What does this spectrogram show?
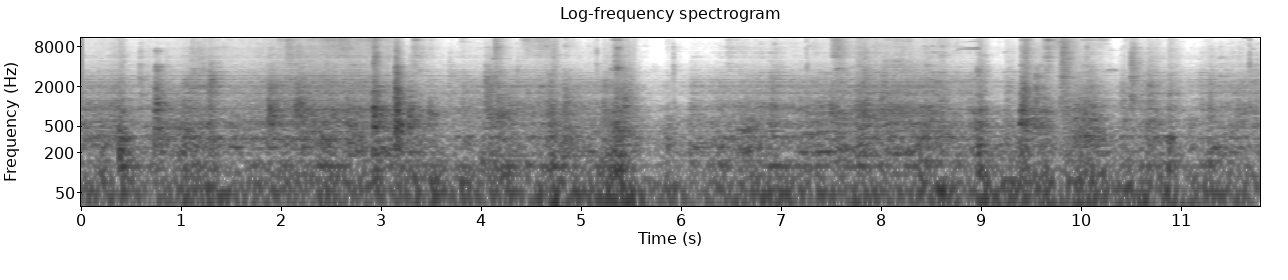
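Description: Passenger train running on the rails, heard from inside the carriage: a steady low rumble, with irregular clacks and knocks from the wheels.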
